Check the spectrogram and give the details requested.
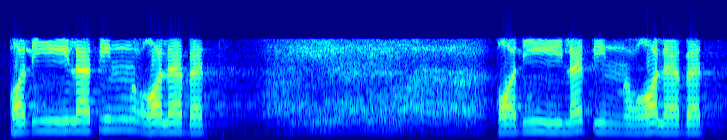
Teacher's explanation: قاف کو پر پڑھیں گے حروف مستعلیہ میں سے ہے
